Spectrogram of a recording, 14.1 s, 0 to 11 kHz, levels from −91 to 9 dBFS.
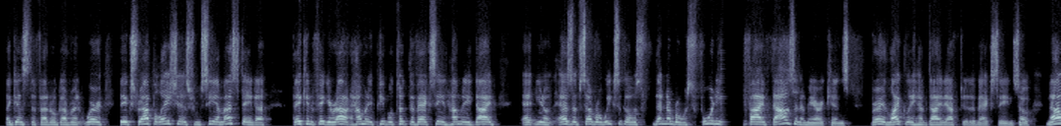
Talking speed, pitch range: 195 wpm, 180-215 Hz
